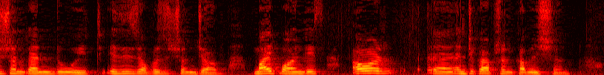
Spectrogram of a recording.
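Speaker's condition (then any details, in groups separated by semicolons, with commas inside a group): No condition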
